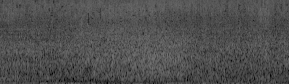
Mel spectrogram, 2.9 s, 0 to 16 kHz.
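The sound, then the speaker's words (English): A continuous wash of ocean surf rolls onto the shore at Deal, recorded on 23 May 2021, a broad steady roar with no distinct pauses between waves, moderately loud, with no voices present. “These waves you can hear were recorded at Deal on the 23rd of May 2021.”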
